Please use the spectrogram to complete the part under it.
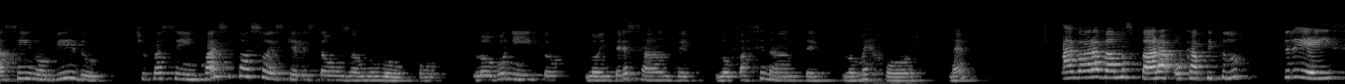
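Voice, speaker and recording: A woman teacher with a bright, fairly high voice that has a forceful edge. She talks to her class in a chatty way, asks them questions, and drills word lists slowly. The sound is echoey and a little dull, like a lo-fi recording. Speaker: Spanish teacher. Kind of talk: online class lesson.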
